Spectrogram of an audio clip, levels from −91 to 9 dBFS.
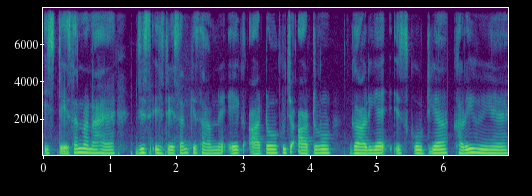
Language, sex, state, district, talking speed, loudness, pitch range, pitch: Hindi, male, Bihar, Jamui, 140 wpm, -15 LUFS, 175-190 Hz, 180 Hz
